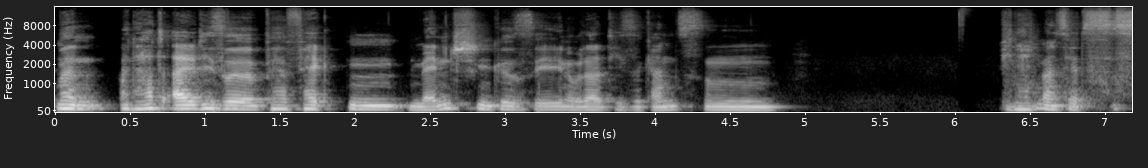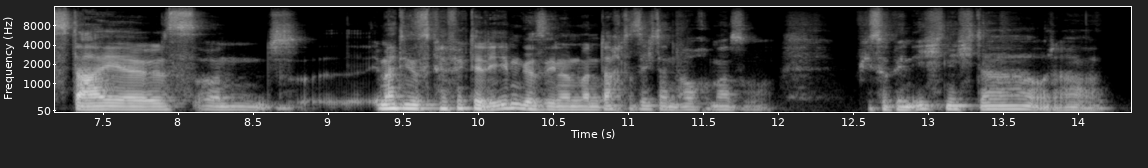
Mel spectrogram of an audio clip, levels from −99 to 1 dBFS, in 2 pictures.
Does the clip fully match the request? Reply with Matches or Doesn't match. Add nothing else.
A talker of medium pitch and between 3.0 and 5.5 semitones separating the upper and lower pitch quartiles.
Doesn't match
